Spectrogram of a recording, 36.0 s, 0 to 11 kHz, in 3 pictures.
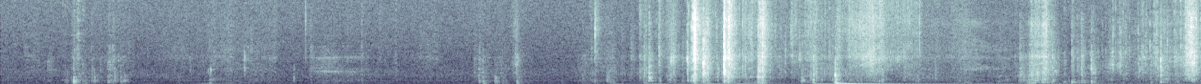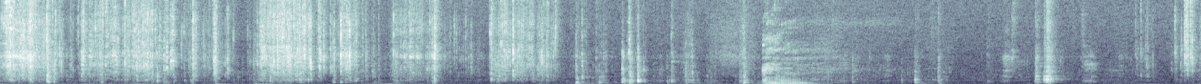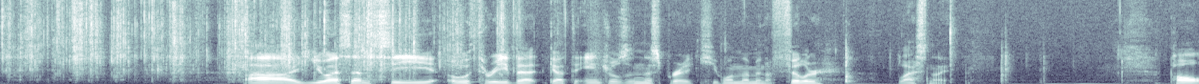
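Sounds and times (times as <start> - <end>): foil packs rustling: 6.1 - 9.3, 10.2 - 18.5, 23.4 - 29.3
shrink wrap tearing and crinkling: 6.3 - 9.3, 10.2 - 17.9, 23.4 - 29.3.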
